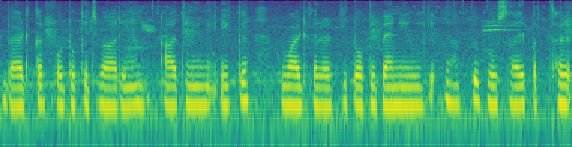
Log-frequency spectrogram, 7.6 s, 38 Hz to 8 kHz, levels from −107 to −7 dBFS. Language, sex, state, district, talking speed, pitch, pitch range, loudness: Hindi, female, Haryana, Jhajjar, 155 wpm, 175 Hz, 170-180 Hz, -19 LUFS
